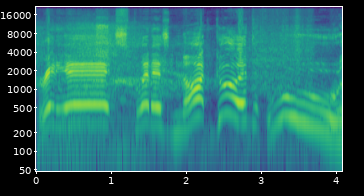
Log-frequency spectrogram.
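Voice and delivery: loud high-pitched dismay; excited dismay. Real, not acted. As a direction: groan at a blunder, loud and high. Caster reacts to bad split.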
